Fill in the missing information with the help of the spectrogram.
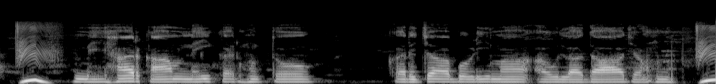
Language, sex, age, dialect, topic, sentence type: Chhattisgarhi, male, 18-24, Central, banking, statement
